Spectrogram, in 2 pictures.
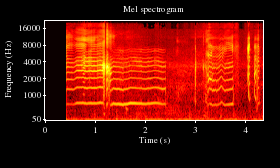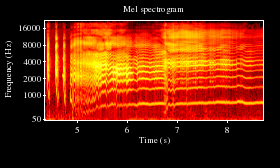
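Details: Pet otter named Bingo squeaking while seeking attention as a hand is held out; loud, high, sustained harmonic squeals broken by short chirps, ending in a long continuous squeal.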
